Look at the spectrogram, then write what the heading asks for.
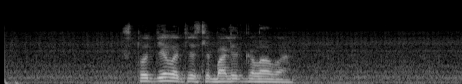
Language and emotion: Russian, neutral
